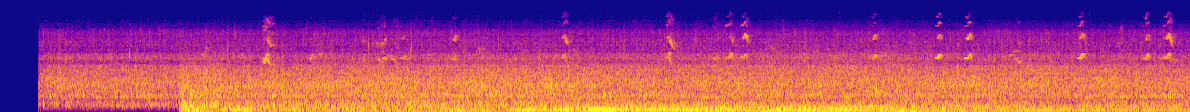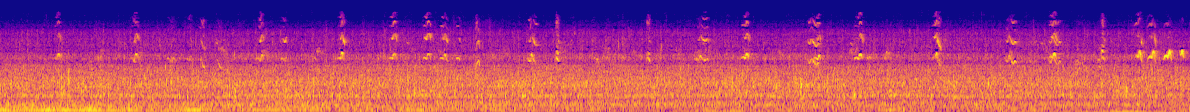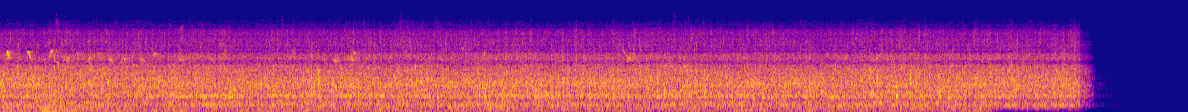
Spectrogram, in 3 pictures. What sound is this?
Sonidos de la Naturaleza
Sonidos de aves cantando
